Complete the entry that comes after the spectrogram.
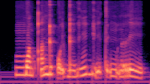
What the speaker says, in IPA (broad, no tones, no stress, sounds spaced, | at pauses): ŋ͡m ɔ n qʼ ə̃ n ɖ ɯ p ɔ̰ ʎ ɖ ə̃ ɡʱ i ɡʱ ḭ t ḛ ŋ͡m ə̰ n r i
